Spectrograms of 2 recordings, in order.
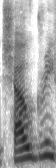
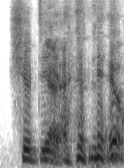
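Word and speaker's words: Chaudière: So, excuse my pronunciations here. I'm going to try and talk about the falls. Is it Chowry Falls? Uh, shier. Shadia miles off.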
